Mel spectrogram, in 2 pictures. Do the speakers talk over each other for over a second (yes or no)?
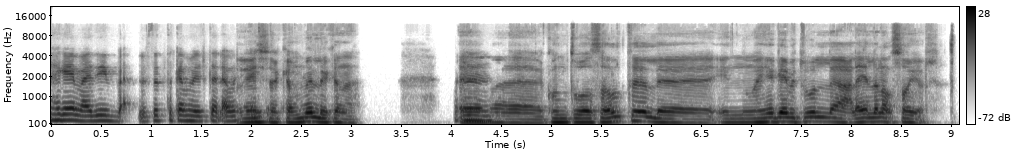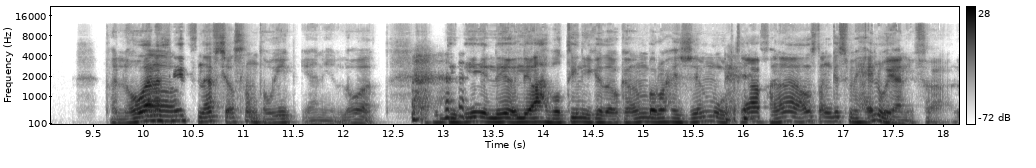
no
